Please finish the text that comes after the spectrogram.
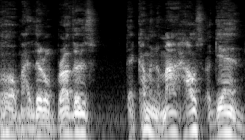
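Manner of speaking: grumpy, angry, rough puppet pig voice. Showing how to voice a pig puppet as the big brother, angrier pig voice. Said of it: "Maybe he's a little angrier".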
